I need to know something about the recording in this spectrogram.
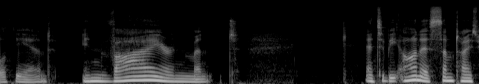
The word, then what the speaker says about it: environment: at different times but it is not usually environnement it's more often environment environment so what about if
